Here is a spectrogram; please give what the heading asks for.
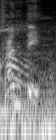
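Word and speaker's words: cantik: Shanti. Shanti. Yes. Shante. What? Shante. C. C A N. C A N T I K O Ah. Shant a silent K.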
